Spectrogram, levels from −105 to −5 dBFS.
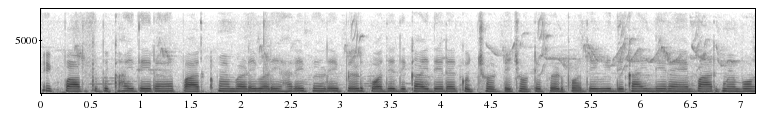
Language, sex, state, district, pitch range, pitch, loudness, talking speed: Hindi, female, Bihar, Darbhanga, 210-220 Hz, 215 Hz, -36 LUFS, 235 wpm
